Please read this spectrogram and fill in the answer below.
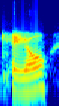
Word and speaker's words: Kahle: so it's k-r-i-s-t-i-m and then k-o like the vegetable even though the h in kale is silent so it's k-a-h-l-e and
